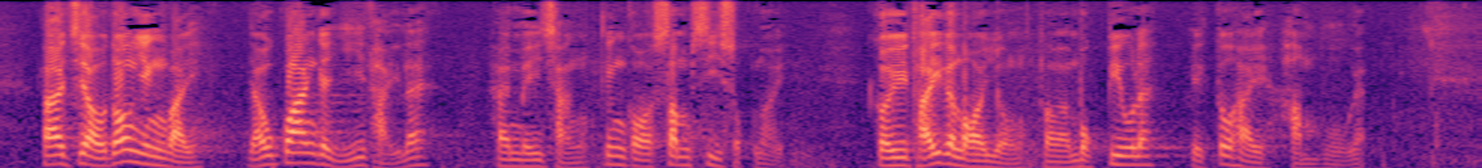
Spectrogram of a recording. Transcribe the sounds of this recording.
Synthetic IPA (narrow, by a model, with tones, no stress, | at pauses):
t̪aː˨nɛ˨jt͡siː˨jɐ˨˩wt̪ɔː˥ŋjɪ˨˧ŋwɐ˨˩j | jɐ˨˧wkʷaː˥nkɛː˧jiː˨˧t̪ʰɐ˨˩jlɛː˥ | hɐ˨jme˨jt͡sʰɐ˨˩ŋkɪ˥ŋkɔː˧sɐ˥msiː˥sʊ˨k̚lɵ̰˨ɥ | kɵ˨˧ɥt̪ʰɐ˨˥jkɛː˧lɔː˨jːʊ˨˩ŋt̪ʰʊ˨˩ŋmaː˨˩jmʊ˨k̚piː˥wlɛː˥jɪ˨k̚t̪o˥wɦɐ˨jhɐ̰˨˩mwuː˨˩kɛː˧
